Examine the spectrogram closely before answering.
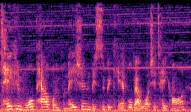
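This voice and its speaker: A high-pitched man talks at a fairly quick pace with ordinary pitch variation. Noticeable background noise runs underneath. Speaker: confidence coach. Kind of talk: live stream motivational talk. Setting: live stream. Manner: fast; animated.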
